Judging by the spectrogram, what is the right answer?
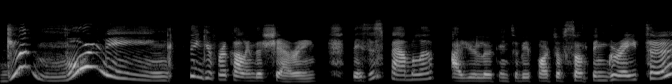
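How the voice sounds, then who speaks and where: A woman's voice: medium pitch, wildly swooping pitch, normal speed, sharp tone, slight background noise. A woman playing a saccharine, gushing receptionist for a secretive organization in an audio drama, with a syrupy sales manner, over a phone call. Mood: bright, welcoming. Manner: effusive, sales-like, syrupy familiarity.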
